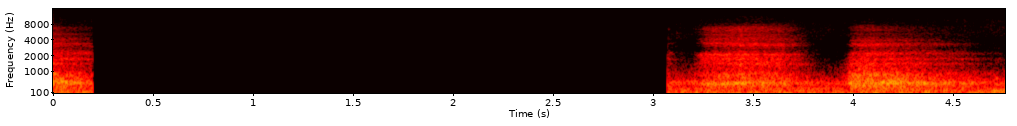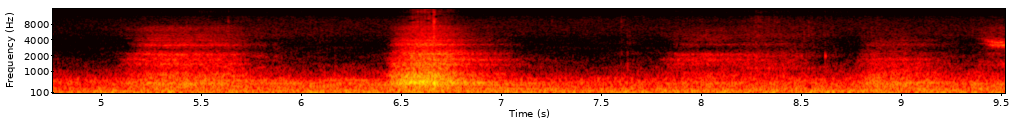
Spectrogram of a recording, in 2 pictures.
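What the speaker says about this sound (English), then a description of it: "Get my breathing back under control." Heavy, ragged breathing of a cyclist recovering after a hill climb on Weston Road, close gasps and exhalations in an uneven rhythm, one sharper snort-like breath standing out, after a brief silent gap.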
